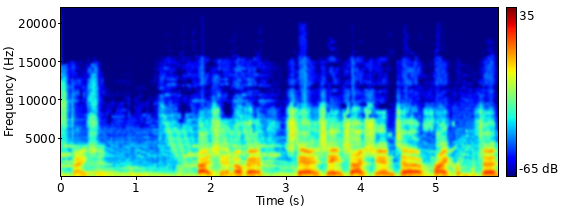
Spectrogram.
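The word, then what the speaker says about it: Steichen: How do you pronounce his last name? Station.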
